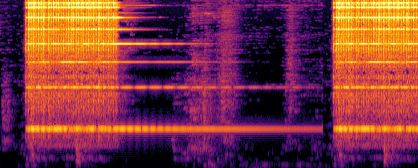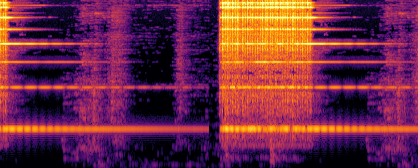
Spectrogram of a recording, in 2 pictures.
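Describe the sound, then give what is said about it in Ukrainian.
An old-fashioned telephone bell rings loudly three times, each harsh two-second jangle fading into a lingering metallic hum before the next ring about six seconds later. No voices. “Знов задзвонив телефон.”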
